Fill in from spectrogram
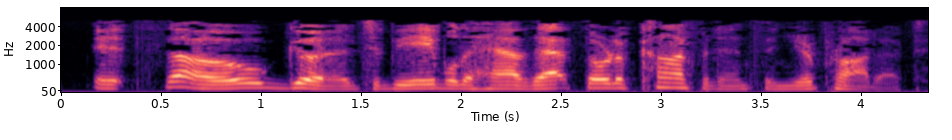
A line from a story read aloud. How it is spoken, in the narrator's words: He laughed and said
